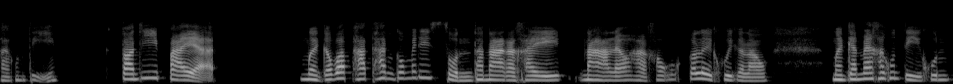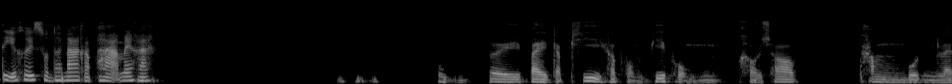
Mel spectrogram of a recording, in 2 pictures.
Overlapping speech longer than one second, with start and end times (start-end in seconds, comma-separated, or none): none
